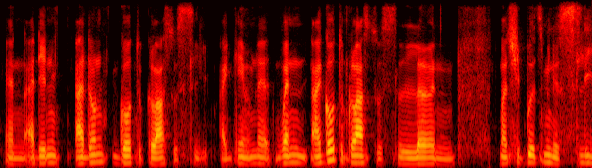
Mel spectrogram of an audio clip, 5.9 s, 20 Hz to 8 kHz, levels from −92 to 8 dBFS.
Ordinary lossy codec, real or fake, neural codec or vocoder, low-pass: Opus, 16 kbps; real; none; 7.2 kHz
